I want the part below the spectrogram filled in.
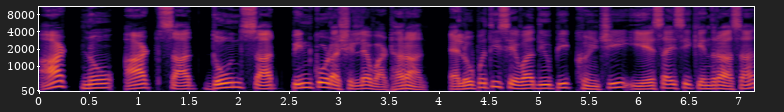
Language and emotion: Goan Konkani, neutral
